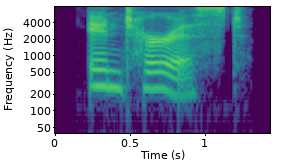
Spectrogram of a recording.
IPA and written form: ˈɪntrəst (interest)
